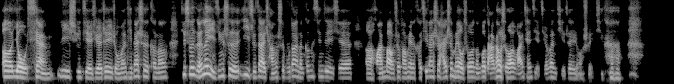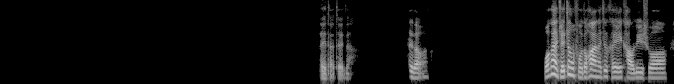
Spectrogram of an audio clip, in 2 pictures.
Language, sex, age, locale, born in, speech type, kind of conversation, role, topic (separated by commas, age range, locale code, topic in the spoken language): Chinese, male, 20-24, zh-CN, China, conversation, unstructured, none, 你觉得政府应该如何解决环境问题？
